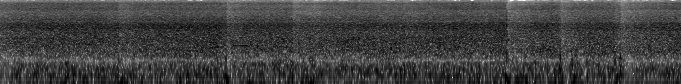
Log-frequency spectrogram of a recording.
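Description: Strong rushing water at Talon Pari Falls in Doña Remedios Trinidad, Bulacan, pours as a loud, continuous, close roar of broadband noise that stays steady throughout, with no voices.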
